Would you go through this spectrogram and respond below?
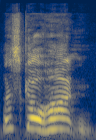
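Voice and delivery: high, loud Southern buddy imitation; hammed-up Southern invite, pitched high; Southern friend. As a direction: call out like a rural Virginia pal. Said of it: "he's like".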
